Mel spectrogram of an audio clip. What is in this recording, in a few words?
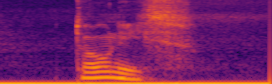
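"tonisch", Dutch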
